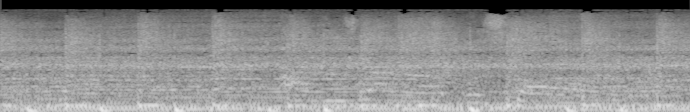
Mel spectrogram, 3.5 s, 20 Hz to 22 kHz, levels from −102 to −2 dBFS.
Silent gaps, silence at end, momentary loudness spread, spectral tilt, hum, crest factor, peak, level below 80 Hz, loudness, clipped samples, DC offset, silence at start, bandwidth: none; 0 s; 1 LU; -3.5 dB/octave; none; 14 dB; -6 dBFS; -26 dBFS; -18 LUFS; under 0.1%; 2%; 0 s; 16 kHz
